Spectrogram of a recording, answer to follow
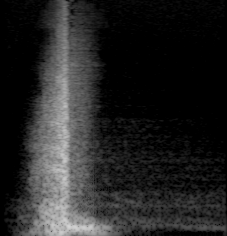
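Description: A single whoosh sound effect with a deep rumble under it, swelling and fading within about a second, accompanying an animated logo reveal.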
